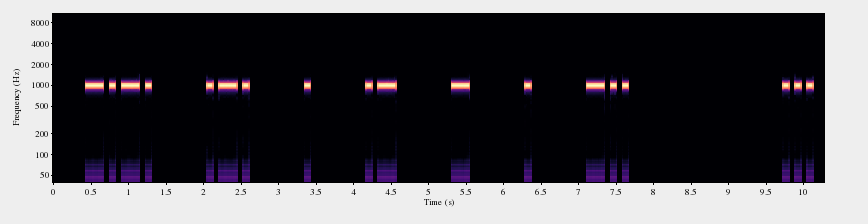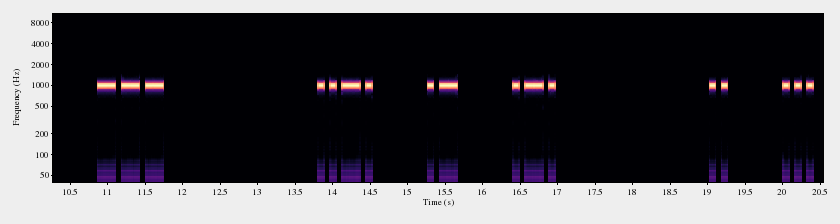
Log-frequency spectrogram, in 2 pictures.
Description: Morse code, heard as a keyed tone, about 15 wpm, spaced as for 8 wpm, 1000 Hz. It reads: CREATED SO FAR IS
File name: qotdfiles / 8wpm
